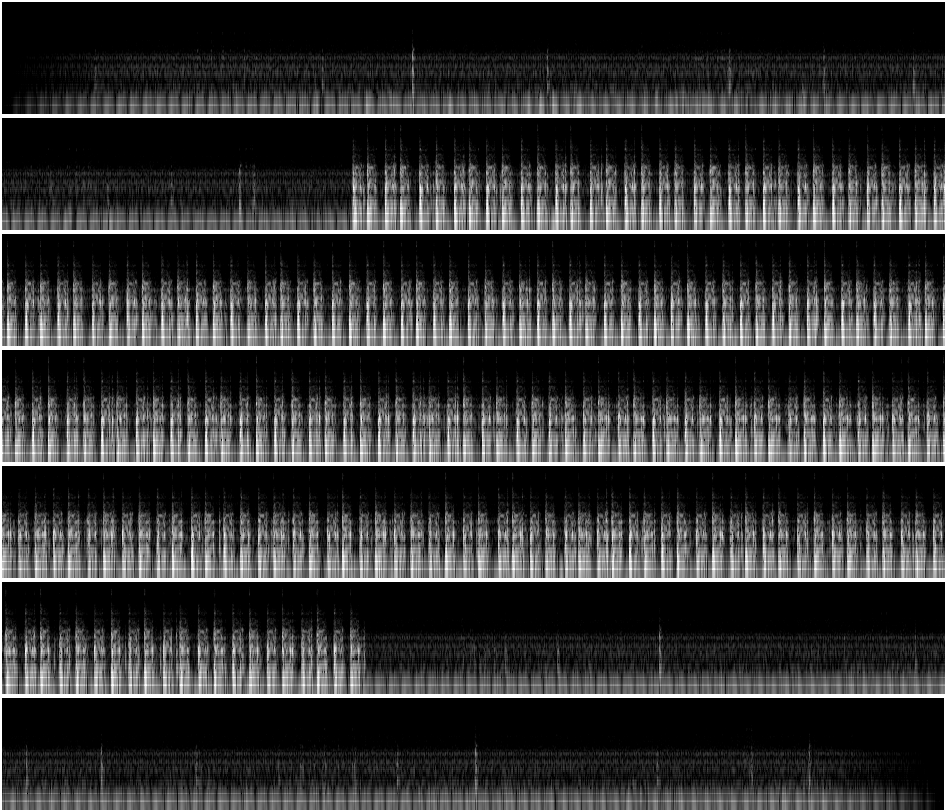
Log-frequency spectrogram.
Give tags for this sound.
drive
cd
machine
disk
dvd

